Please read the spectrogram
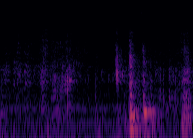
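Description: Faint handling noise from a rubber tire and inner tube being held and turned, with a couple of light clicks about a second in, followed by a brief voiced sound from the man near the end.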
